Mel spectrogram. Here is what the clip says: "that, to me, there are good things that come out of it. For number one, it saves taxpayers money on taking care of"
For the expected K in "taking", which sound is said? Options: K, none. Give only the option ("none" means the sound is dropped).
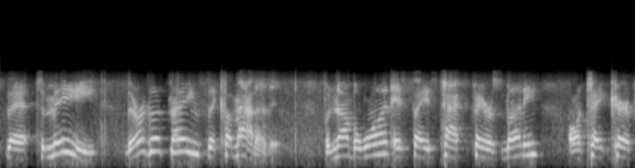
none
